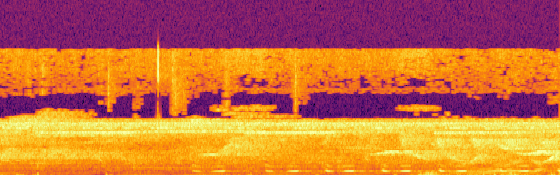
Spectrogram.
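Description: Birds chirping: a quick run of short repeated calls from about a second and a half in, with higher gliding chirps above, over a faint steady background.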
